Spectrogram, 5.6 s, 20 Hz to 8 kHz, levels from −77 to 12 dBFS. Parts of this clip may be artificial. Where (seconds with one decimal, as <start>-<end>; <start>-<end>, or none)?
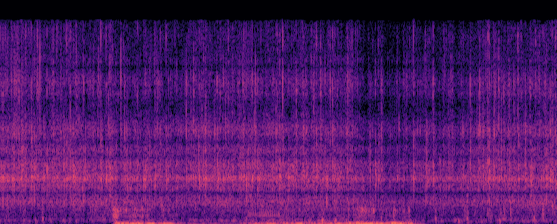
none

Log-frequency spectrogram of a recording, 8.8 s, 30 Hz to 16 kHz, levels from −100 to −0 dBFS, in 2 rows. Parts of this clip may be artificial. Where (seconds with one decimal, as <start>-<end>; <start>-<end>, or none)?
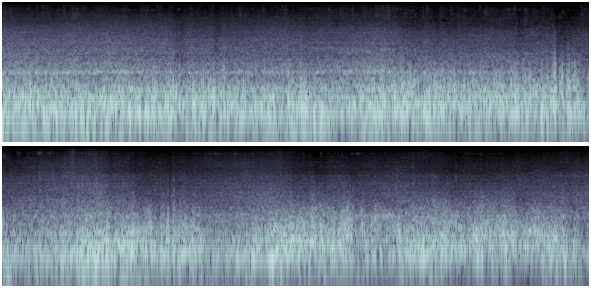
4.9-6.6; 7.2-8.8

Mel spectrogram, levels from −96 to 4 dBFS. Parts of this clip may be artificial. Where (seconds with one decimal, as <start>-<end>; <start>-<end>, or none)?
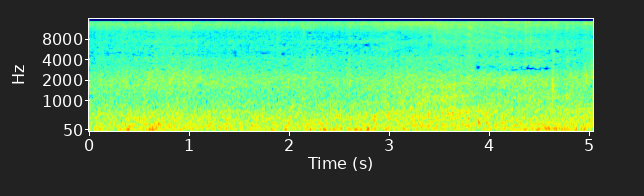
1.1-4.1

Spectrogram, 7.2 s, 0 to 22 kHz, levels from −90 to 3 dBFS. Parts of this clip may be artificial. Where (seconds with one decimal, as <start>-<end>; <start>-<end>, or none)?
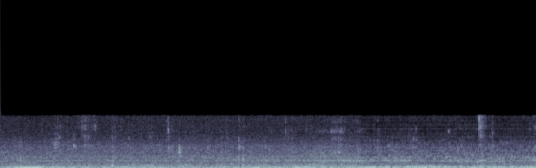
4.8-7.2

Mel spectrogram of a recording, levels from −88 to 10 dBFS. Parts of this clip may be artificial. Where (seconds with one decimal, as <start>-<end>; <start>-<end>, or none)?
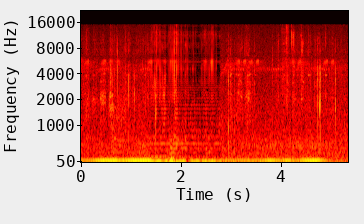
1.4-2.8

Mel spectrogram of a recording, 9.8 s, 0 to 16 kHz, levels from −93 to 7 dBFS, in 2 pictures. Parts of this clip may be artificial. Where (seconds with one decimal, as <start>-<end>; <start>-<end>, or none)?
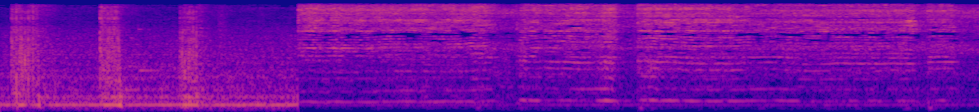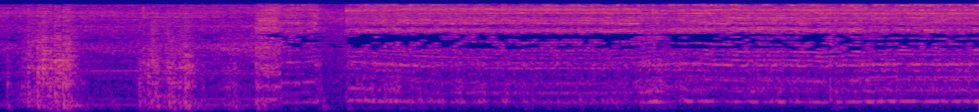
1.2-2.6; 6.2-7.8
